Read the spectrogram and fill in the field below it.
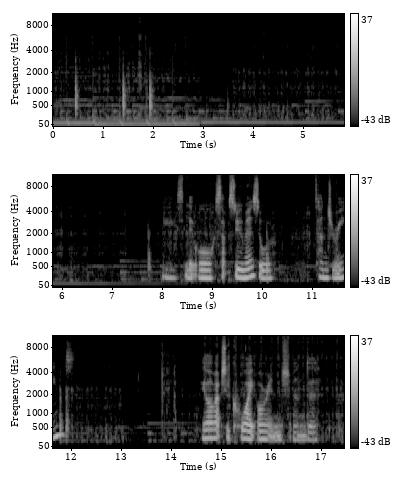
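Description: An oil pastel scrapes softly across paper.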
